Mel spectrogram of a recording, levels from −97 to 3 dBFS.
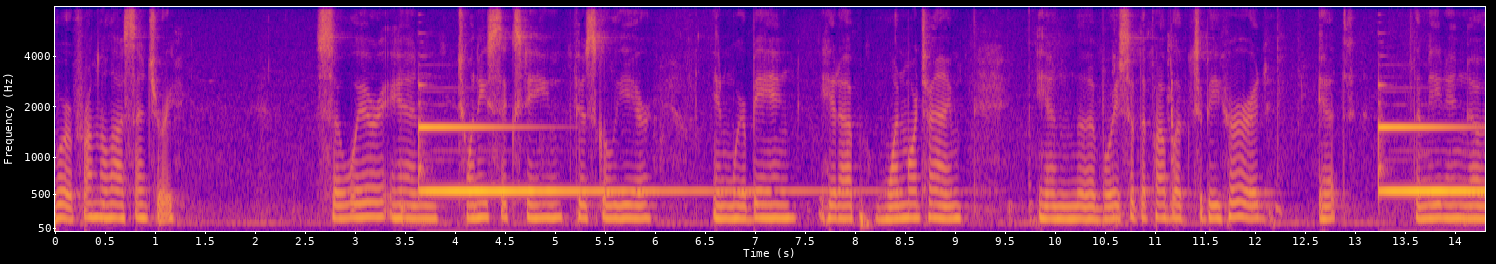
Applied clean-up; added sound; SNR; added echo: none; Glass; -3 dB; none.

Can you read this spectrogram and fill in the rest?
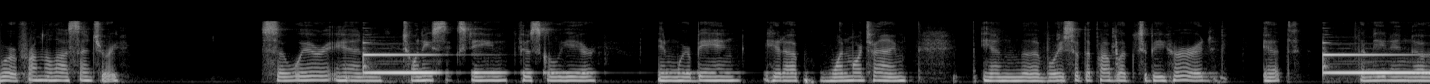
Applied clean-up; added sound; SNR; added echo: neural mask model RNNoise.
